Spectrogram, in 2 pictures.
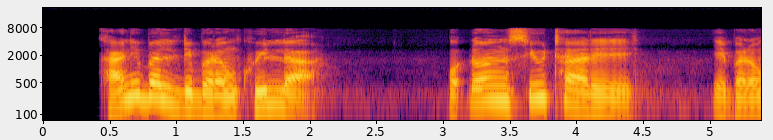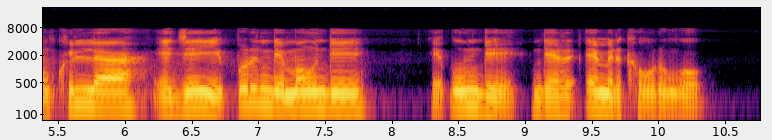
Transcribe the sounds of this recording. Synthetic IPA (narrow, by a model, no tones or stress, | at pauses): kʰanibaldibaɾaŋkʰilːa̰ | ʔɔɗɔnsiwtʰaɾɛ | ʔɛbaɾaŋkʰilːaɛd͡ʒejiɓuɾndɛmawndɛ | ʔɛ̰ɓumdɛndɛɾɛmɛɾkʰawɾuŋɡɔ̰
